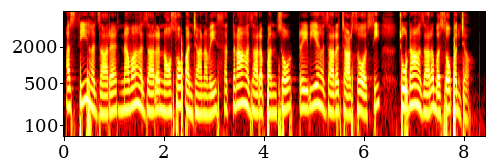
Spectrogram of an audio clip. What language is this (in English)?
Sindhi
